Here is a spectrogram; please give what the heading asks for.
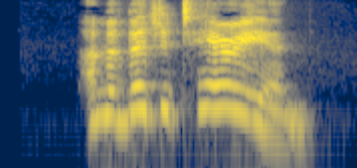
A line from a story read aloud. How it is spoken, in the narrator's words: the alien screams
